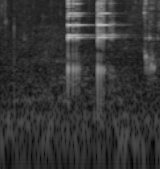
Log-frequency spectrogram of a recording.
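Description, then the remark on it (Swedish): A small glass soda-water bottle being opened and poured as a mixer into a whisky drink: two bright glassy clinks in quick succession, then a faint trickle of liquid, with no one speaking. “Så, och nu så ska vi öppna, här gör han en klassiker ändå, tänder den, öppnar en liten sodavattenflaska.”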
